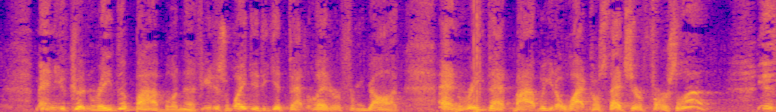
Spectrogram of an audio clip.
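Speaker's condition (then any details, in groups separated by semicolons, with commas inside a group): Vocal fold paralysis; pushes much air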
